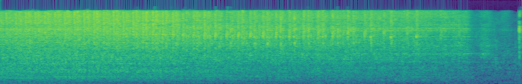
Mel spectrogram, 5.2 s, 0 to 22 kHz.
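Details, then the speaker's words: 1948 Ford F-5 truck on a cold startup after rewiring, out of gear, with the fuel pump still priming the carburetor. Rapid starter churning at about four per second never catches. Fuel is suspected to still need pumping in: cranks but no start. "Well, I think it still needs to pump some fuel in, but I'm really surprised at the carburetor."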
